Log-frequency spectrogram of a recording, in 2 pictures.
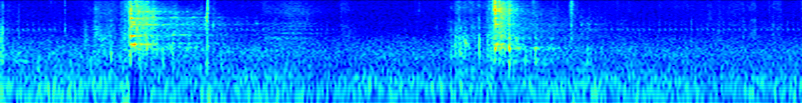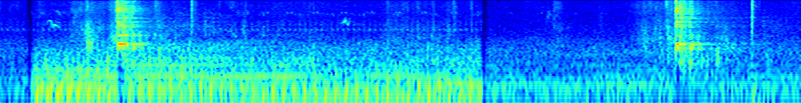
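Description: A fastpitch softball bat hitting pitched balls: four sharp, ringing pings, about two to three seconds apart. About five seconds in, a loud steady low drone starts suddenly and cuts off about three seconds later.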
